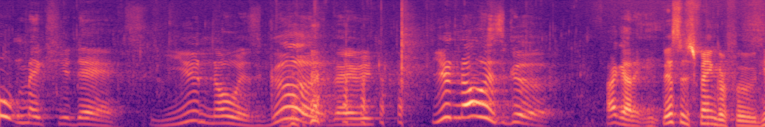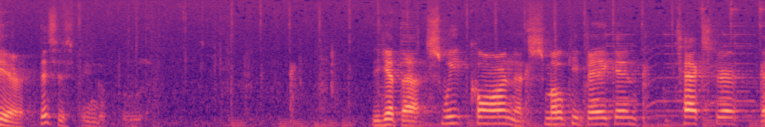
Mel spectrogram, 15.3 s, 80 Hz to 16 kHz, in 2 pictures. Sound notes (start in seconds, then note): 2.8 laughing; 7.9 soft classical music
